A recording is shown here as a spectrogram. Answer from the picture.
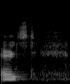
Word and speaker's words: Ernst: But Ernst Rutherford, they spell it Ernest, his name is Ernst.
